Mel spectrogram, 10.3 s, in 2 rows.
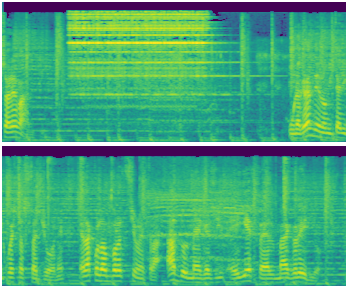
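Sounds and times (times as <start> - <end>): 
speech: 0.0 - 0.5, 4.3 - 10.0
bell signalling end of topic: 1.0 - 4.8.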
